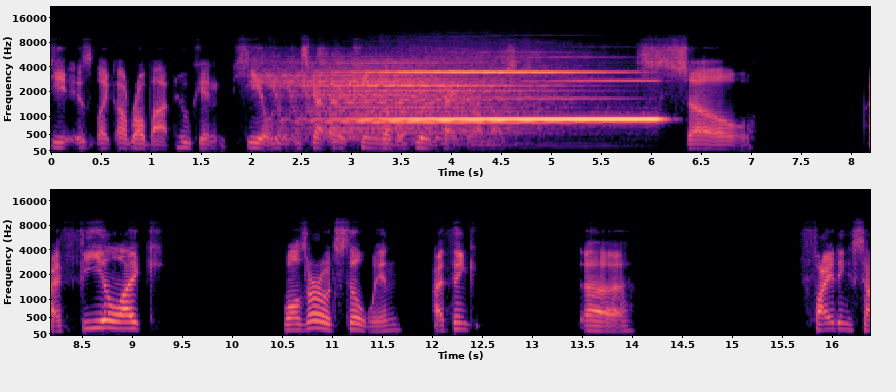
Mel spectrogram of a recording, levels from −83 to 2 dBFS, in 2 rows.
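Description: From 1.96 to 6.48 s, feedback howl builds near 1 kHz, with the loop repeating about every 150 ms and peaking about 11 dB above the speech, as a mic-to-loudspeaker loop gains level.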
